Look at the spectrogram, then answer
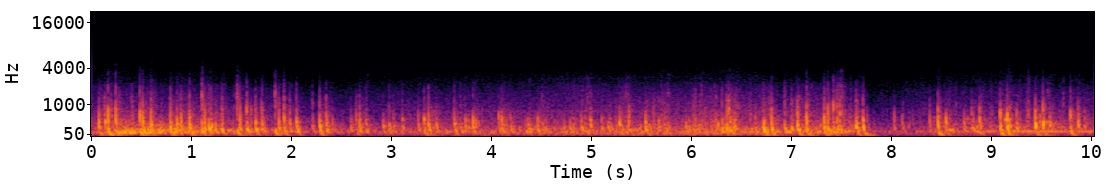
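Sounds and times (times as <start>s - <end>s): horses galloping: 0.0s - 10.0s.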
